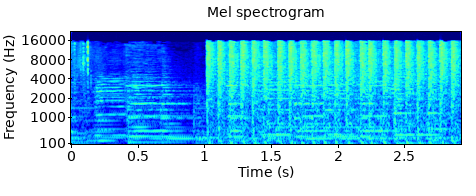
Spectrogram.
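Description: M249 light machine gun with full attachments firing scoped in a shooter video game, a brief single report followed by a rapid, evenly spaced burst of loud automatic shots.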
